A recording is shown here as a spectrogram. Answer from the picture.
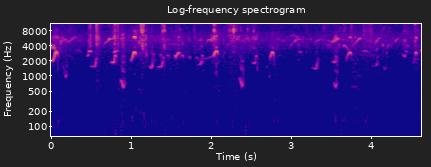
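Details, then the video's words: Partridge chicks quarrelling at feeding time produce quiet, high whistled peeps, short upward and downward slurs scattered irregularly over soft background noise. "pheasant chicks fight over food,teetar bhora ho gia ha,awaz partridge"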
